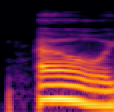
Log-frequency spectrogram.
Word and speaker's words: Elle: Is that how they pronounce it? Elle? Elle, yes. Elle.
